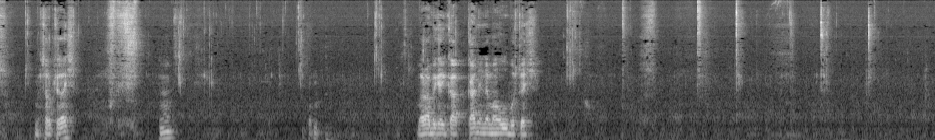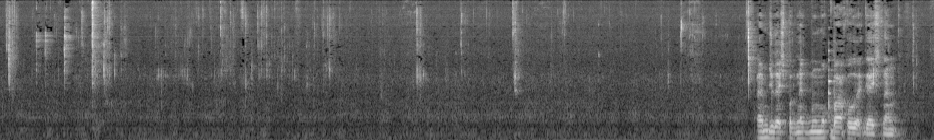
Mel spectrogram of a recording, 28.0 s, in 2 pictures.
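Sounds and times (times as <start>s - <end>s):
low steady hum: 0.0s - 28.0s
wet chewing: 2.6s - 4.8s, 5.5s - 6.2s, 8.4s - 9.5s, 13.8s - 23.1s
lip-smacking clicks: 14.1s - 15.9s.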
